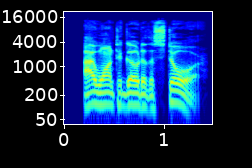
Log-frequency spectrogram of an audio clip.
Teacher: The words want go and store are stressed. The other words I to and the are much faster and softer.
